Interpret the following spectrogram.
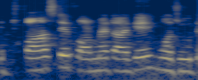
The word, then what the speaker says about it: FASTA: Be very careful, it is pronounced as फास्ट ए। इसको फास्टा नहीं पढ़ते। अब मोस्टली जो है वो ये रूटीन फास्टा पढ़ जाते हैं, बट लेकिन ये जो इसका सही प्रोनाउंसिएशन है दैट इज़ फास्ट ए।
